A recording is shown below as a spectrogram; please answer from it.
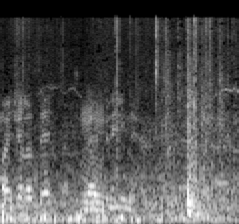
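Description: Bird calls and low speech, with a single sharp click just before the end.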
